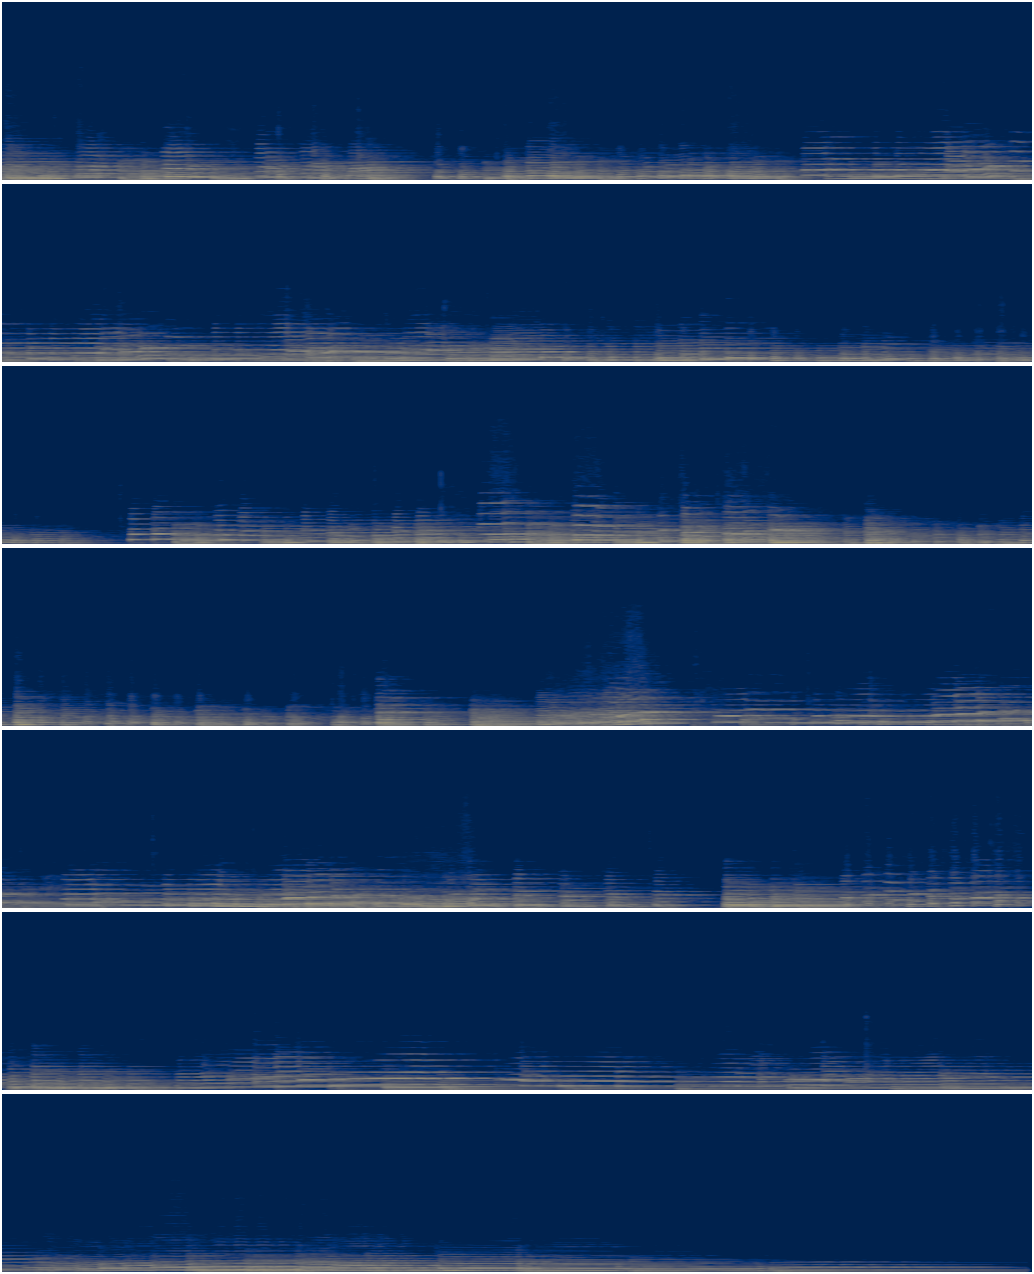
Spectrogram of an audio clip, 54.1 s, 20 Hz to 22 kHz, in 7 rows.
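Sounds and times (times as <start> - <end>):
bassoon: 0.0 - 54.0
grand piano: 0.0 - 54.0
oboe: 0.0 - 54.0.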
